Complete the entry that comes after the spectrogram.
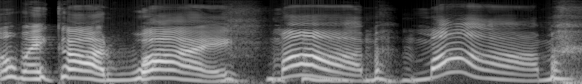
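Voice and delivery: very slow, high, loud, drawn-out screaming. Retelling a film scene where a character frames another: imitating a character screaming. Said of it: "he starts screaming".

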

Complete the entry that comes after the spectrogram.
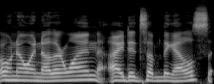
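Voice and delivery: usual speaking voice

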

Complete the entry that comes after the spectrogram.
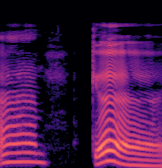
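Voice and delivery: heavily sarcastic, pitched high. Answering another speaker's question about how the week has been: sarcastic. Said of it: "that was the most sarcastic good I've ever heard".

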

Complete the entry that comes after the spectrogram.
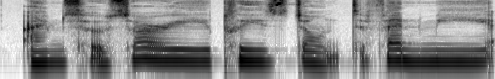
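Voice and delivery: put-on solemn tone. Mocking how anyone can film an apology video: mock-somber apology. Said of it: "in a somber tone".

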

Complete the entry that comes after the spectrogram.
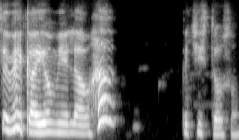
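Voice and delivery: laughing, swooping, bubbling with laughter. Performing a line after being asked to say it laughing: laughing while talking. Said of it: "Y riendo".

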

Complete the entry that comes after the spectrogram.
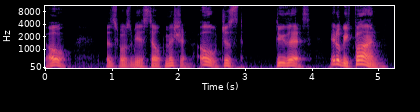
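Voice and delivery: laid-on griping sarcasm, fast and swooping. Retelling a scene after a character runs off, acting out a sarcastic line. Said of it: "sarcastically he's like".

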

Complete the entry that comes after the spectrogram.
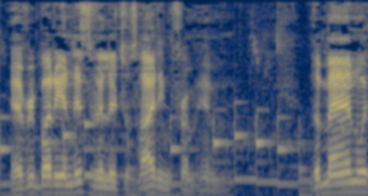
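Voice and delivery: ordinary delivery, nothing marked

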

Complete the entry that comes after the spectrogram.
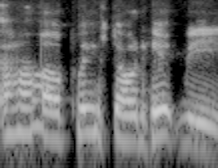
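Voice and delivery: high, slow, cowardly pleading tone. Acting out a cowardly character's line: mock cowardly pleading. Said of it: "the character's acting cowardly".

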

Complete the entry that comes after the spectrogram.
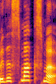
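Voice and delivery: plain reading voice

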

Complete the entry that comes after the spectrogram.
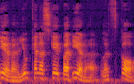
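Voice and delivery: bad, loud, terrible put-on Italian accent. Recapping Under the Tuscan Sun, voicing what called out to her: terrible Italian accent. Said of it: "terrible Italian accent".

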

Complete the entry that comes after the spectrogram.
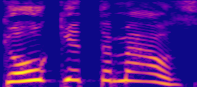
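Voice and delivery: very shrill, very high, very loud yell. Retelling a mouse chase, quoting her yelling at him: retelling her yell. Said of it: "she's yelling at me like".

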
